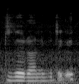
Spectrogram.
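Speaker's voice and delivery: ordinary delivery, nothing marked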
